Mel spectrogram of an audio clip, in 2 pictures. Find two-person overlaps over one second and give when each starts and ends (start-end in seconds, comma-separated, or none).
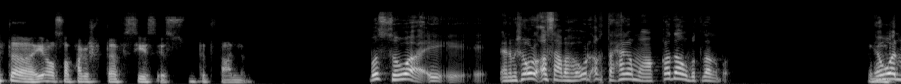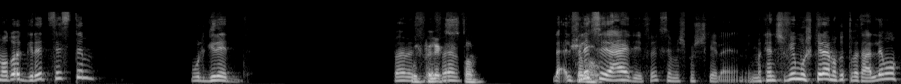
none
